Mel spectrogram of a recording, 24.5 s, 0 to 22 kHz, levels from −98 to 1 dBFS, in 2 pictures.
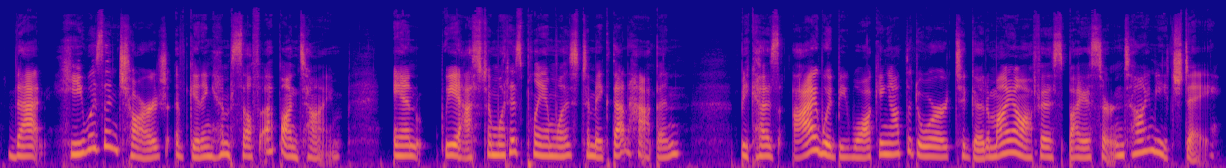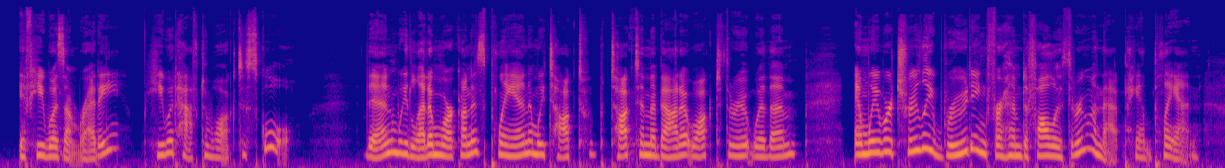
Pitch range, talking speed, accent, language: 200-245 Hz, 215 wpm, American, English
